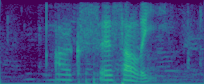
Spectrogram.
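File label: "accessory", Japanese speaker of English, female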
